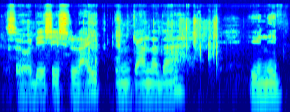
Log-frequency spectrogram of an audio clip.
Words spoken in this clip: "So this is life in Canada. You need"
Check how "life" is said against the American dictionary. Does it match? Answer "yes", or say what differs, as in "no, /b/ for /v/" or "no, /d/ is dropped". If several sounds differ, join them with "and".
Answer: no, /p/ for /f/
